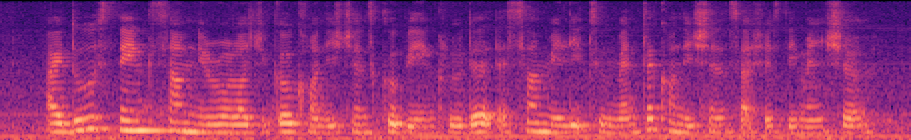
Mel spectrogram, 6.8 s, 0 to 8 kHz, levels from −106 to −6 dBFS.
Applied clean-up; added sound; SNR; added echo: none; Telephone; 17 dB; none.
